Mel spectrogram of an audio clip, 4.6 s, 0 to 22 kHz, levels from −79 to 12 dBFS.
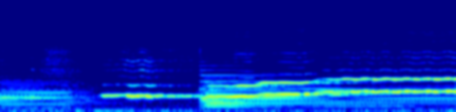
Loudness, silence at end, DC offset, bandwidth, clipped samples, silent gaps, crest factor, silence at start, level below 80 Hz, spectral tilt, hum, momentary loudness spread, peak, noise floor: -27 LUFS; 0 s; under 0.1%; 8 kHz; under 0.1%; none; 16 dB; 0 s; -60 dBFS; -7.5 dB/octave; none; 17 LU; -12 dBFS; -49 dBFS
